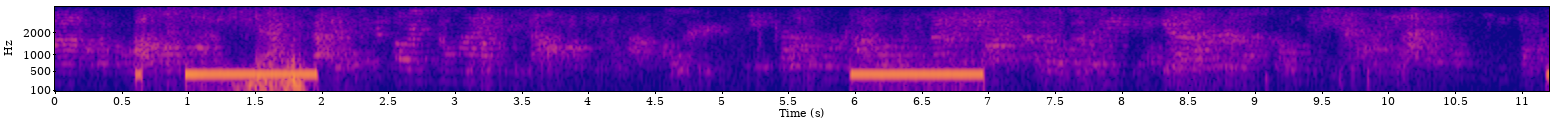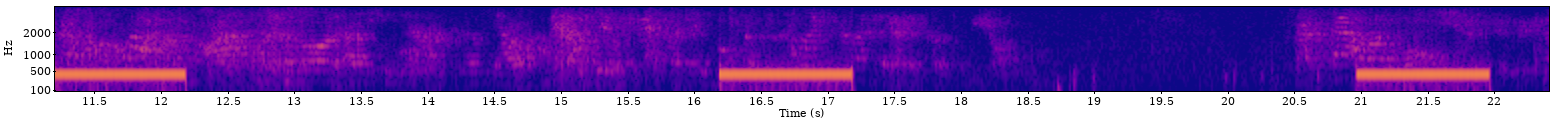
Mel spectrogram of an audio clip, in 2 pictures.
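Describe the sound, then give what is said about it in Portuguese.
A telephone line tone follows dialing zero to call out: five steady one-second beeps at even, widely spaced intervals. People talk quietly in the gaps between them. “Zero aqui no telefoninho, né? Para ligar para fora.”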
